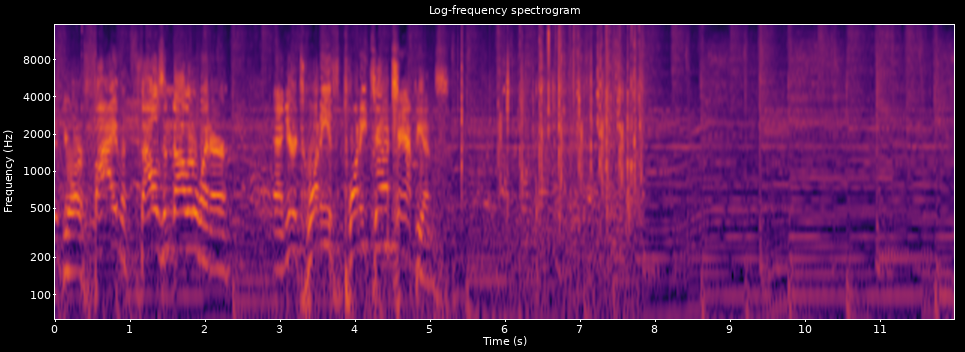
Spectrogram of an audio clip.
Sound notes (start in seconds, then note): 5.3 crowd clapping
